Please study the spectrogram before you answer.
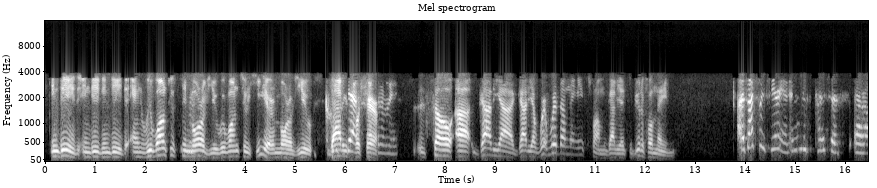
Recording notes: On the phone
